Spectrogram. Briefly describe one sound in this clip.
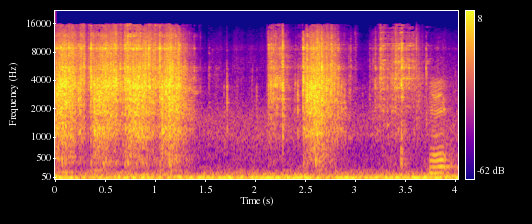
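A man stirs paint in a bucket with a brush.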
